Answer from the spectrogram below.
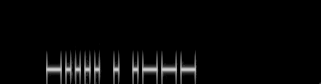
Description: Morse code, heard as a keyed tone, about 25 wpm, 700 Hz. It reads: 6EJ
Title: Three Challenging Letter-Number Combinations 25wpm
